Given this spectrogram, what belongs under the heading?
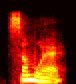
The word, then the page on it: somewhere: Indian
